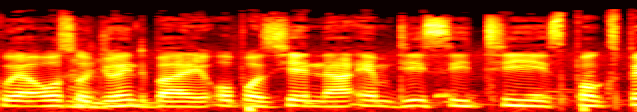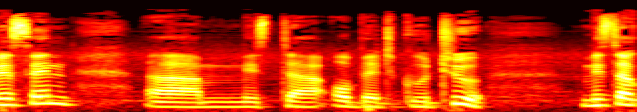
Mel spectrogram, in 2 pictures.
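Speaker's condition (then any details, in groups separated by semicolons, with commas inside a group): No condition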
